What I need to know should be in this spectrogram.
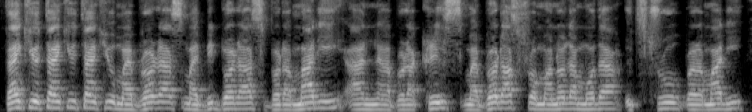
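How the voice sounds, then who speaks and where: A man's voice: on the high side, normal speed, few pauses. A man in his fifties who grew up in Cameroon, a guest speaker telling his life story on a live stream in an earnest, repeating way. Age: 50s.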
